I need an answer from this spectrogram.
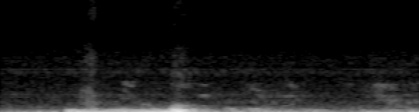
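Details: Louie the dog snoring while asleep indoors: one low, rumbling snore with a steady buzzy tone lasts about a second, then fades into soft breathing in a quiet room.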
